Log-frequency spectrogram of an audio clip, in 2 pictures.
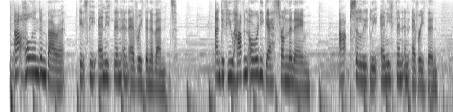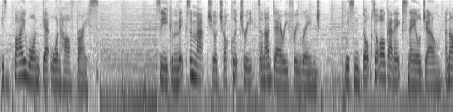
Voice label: female english northern accent commercial compilation; english southern accents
